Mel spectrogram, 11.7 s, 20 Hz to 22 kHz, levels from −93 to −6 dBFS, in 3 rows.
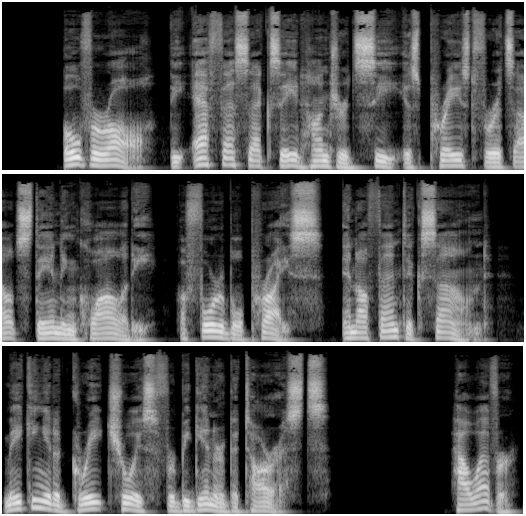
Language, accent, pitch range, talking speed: English, American, 95-125 Hz, 120 wpm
